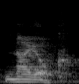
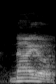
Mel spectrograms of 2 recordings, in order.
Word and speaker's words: Nayak: that you pronounce that nyak almost what is it it's actually Nyo cuz Bengali yeah and O's the O's the O's have it but yes Nyo which is bengali's favorite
